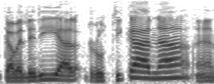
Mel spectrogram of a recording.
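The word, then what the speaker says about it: Cavalleria Rusticana: Bueno, entonces tenemos, se pronuncia así, Caballería Rusticana,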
